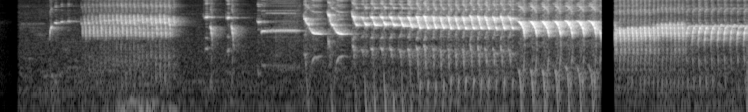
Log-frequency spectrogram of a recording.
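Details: Vigorous canary song with ngerol rolls and nembak bursts, starting with short trills and clipped notes, then building into a long loud high rolling trill that steps down in pitch.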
